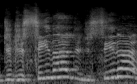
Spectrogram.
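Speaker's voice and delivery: high, eager showing off; excited bragging. Retold or imitated. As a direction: brag about the strike, high and eager. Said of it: "and I was like".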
